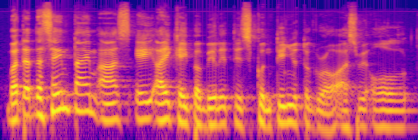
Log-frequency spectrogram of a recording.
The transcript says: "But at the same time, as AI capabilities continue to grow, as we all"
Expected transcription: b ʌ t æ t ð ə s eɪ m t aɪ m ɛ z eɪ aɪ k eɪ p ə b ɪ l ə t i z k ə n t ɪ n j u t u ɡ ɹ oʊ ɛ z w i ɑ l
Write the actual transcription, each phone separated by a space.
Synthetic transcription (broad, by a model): b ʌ t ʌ t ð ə s eɪ m t aɪ m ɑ s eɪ aɪ k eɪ p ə b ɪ l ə t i s k ə n t ɪ n j u t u ɡ ɹ oʊ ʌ s w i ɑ l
